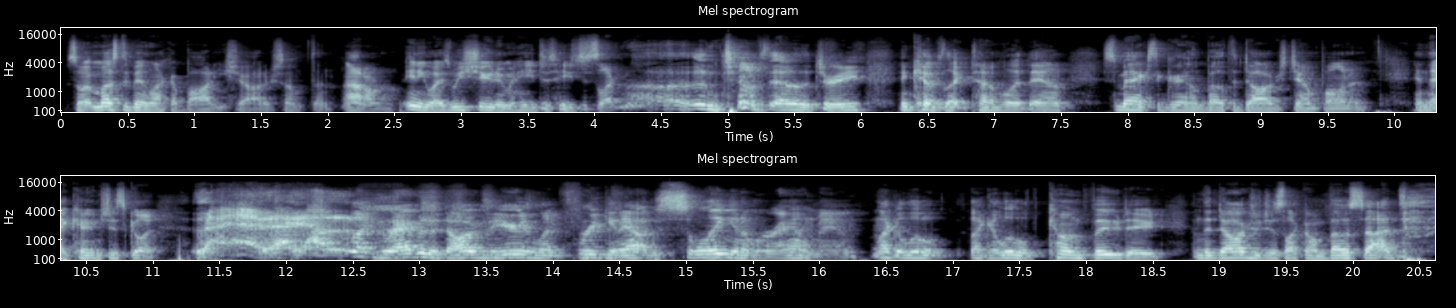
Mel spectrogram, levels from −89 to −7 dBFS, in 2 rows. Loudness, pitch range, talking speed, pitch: -22 LUFS, 120-155 Hz, 235 wpm, 135 Hz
